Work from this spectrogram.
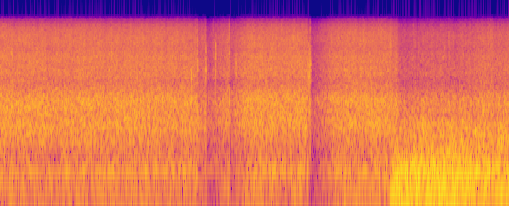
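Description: Thunder rumbles through a heavy downpour. Loud, steady rain roars throughout, a couple of brief dips mark the thunder, and the low roar swells toward the end. No voices are heard.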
